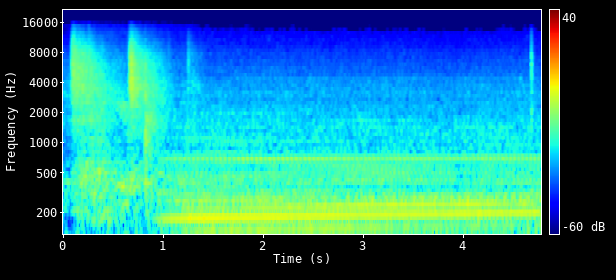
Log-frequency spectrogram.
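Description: A car engine hums steadily with a low, constant drone after a couple of brief thumps at the start, like a vehicle cruising along at an even speed.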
